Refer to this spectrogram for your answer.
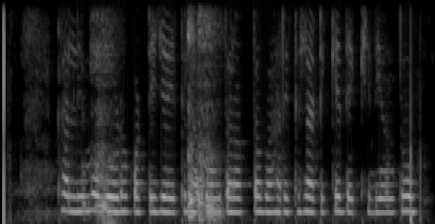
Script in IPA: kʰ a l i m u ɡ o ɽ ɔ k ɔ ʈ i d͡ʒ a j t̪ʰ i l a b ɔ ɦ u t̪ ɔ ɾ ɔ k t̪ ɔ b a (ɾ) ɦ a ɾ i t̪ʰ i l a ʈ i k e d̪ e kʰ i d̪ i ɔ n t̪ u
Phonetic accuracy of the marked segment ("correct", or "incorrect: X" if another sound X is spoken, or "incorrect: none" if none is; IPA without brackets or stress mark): incorrect: none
